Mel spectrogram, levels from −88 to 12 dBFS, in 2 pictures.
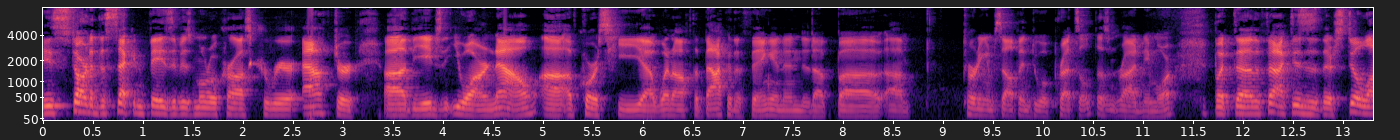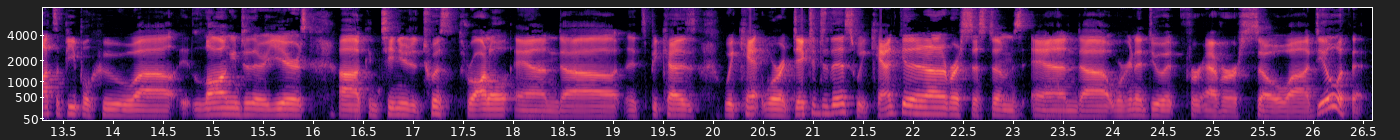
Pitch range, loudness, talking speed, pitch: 100-130 Hz, -19 LUFS, 215 wpm, 115 Hz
